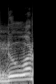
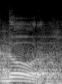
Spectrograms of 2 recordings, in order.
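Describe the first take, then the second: First: The vowel is oo gliding to uh. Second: The vowel is a long oh. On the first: The speaker calls it wrong. "डूअर नहीं बोलेंगे" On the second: The speaker calls it right. "इसका तो और हट के हुआ डोर"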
